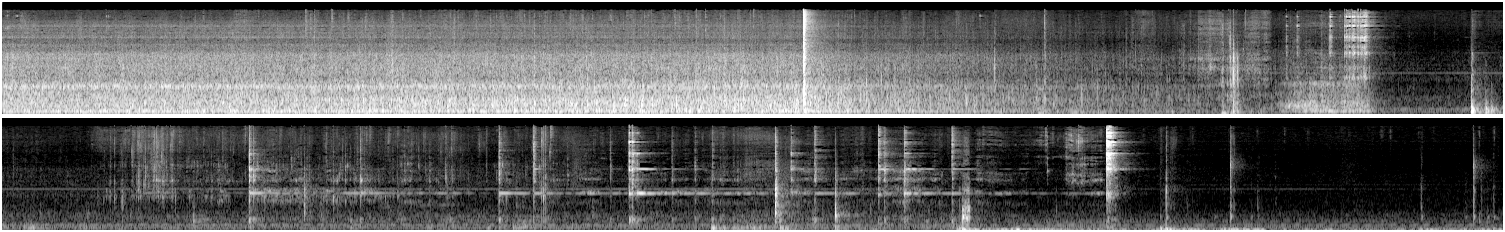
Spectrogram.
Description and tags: pour-out
The sound from the water will burn well and pour out.
mono, field-recording, water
